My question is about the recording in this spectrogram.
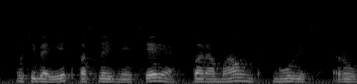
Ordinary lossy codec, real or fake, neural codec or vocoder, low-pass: MP3, 32 kbps; real; none; 7.2 kHz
